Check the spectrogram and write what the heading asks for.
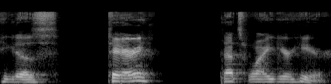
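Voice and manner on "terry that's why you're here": play-acted dry sarcastic tone. Retelling his reply to a question about the books: imitating a sarcastic remark. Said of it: "he came back with a real sarcastic remark".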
